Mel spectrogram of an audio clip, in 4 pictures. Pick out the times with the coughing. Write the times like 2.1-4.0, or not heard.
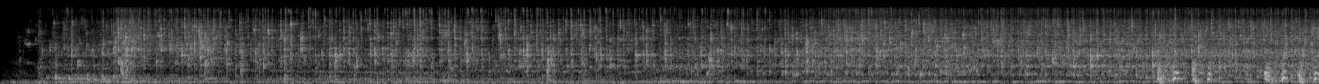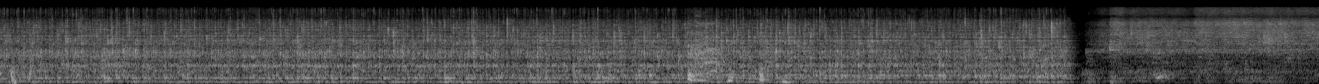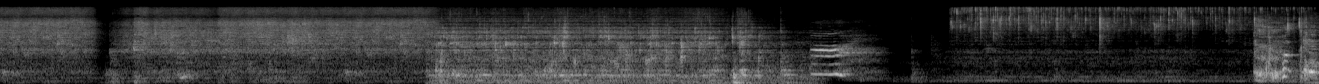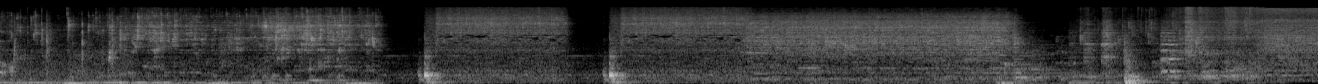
11.6-13.5, 20.1-21.1, 38.9-41.0.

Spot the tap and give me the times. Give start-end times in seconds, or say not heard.
0.0-52.7.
